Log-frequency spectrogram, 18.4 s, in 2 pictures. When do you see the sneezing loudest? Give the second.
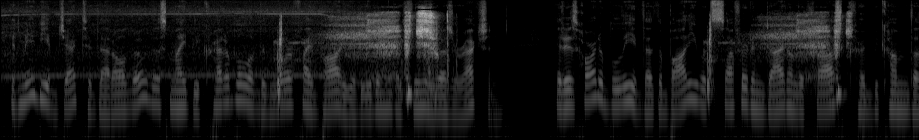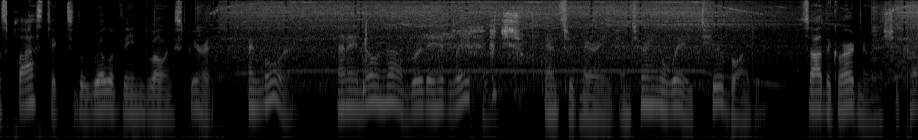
4 s.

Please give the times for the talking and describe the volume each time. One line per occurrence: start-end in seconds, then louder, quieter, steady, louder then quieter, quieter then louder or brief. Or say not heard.
0.0-18.3 steady.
